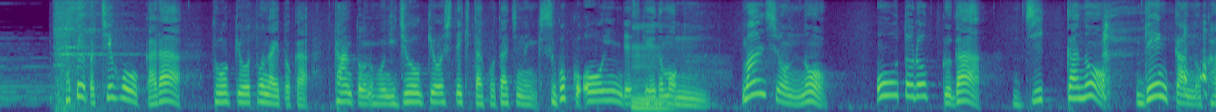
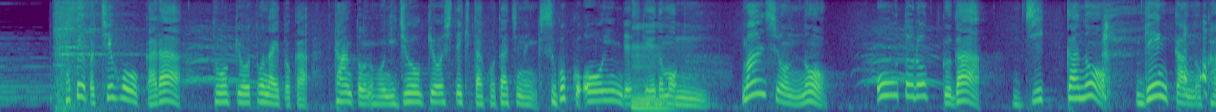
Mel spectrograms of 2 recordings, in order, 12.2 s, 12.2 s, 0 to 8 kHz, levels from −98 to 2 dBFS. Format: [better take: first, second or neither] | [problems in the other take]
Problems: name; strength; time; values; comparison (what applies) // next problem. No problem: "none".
first | background sound (Cheering); 18 dB below the speech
